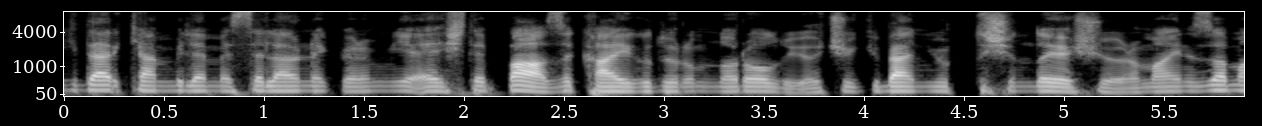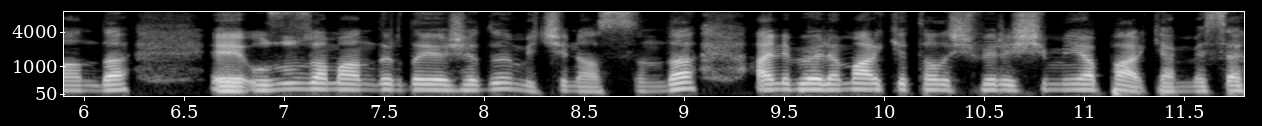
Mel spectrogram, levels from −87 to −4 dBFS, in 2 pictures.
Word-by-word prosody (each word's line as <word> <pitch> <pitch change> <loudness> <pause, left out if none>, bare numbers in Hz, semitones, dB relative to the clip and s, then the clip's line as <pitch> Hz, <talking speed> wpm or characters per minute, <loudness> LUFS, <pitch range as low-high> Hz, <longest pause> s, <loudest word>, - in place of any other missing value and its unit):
giderken 140 -2 0
bile 130 0 -3
mesela 125 +1 -2
örnek 125 -1 -9
veriyorum: 120 +1 -9
Ye 125 -2 -3
işte, 125 +2 -5
bazı 125 -3 +6
kaygı 115 0 +1
durumları 115 0 -6
oluyor. 95 -5 -5
Çünkü 120 +2 -10
ben 120 -1 +4
yurt 120 -1 -12
dışında 120 0 -2
yaşıyorum. 100 -2 -3
Aynı 120 +1 -4
zamanda, 140 +2 +1 0.4
eee, 120 -1 +7
uzun 145 +4 -2
zamandır 160 -3 +1
da 155 - +3
yaşadığım 150 +2 0
için 125 +2 -4
aslında, 120 +8 +1 0.3
hani, 155 +1 +4
böyle, 160 -1 +5
market 160 -1 +2
alışverişimi 150 +1 -1
yaparken, 120 -6 +2
mesela 120 +3 -1
125 Hz, 160 wpm, -24 LUFS, 120-150 Hz, 0.4 s, eee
